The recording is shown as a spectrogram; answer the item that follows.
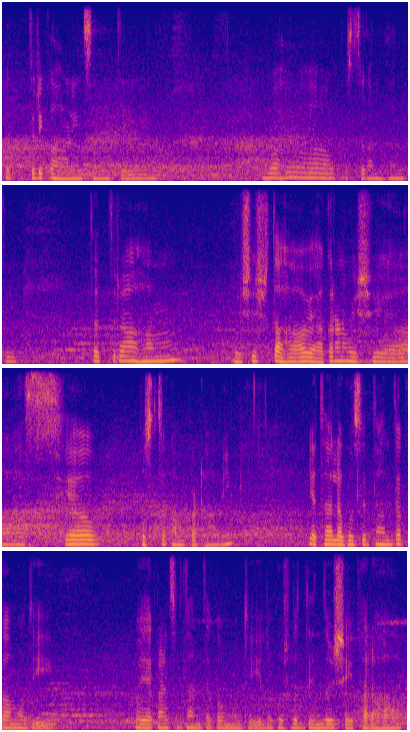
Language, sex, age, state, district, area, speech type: Sanskrit, female, 45-60, Maharashtra, Nagpur, urban, spontaneous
